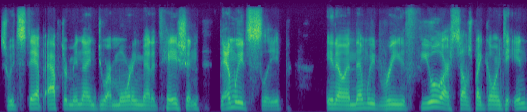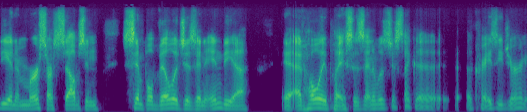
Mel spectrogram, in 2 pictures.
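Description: A man with a New York accent speaks at a fairly quick pace in a medium pitch, his intonation fairly even over a quiet background. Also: dry, close sound with no echo. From US, New York City. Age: 50s. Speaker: yoga teacher. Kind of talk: interview.

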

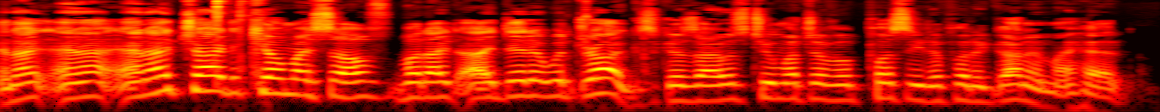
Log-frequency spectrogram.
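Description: At a very fast pace with hardly any pauses, a man with an American accent talks at high pitch with lively intonation. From Rochester, New York area (western New York). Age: 30s. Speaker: podcast host. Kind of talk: personal monologue. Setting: home recording in a closet. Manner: halting.

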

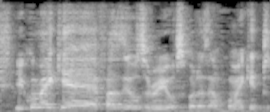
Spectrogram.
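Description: A man of medium pitch amid noticeable background noise and audible room echo. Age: 30s. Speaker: podcast host. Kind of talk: casual interview. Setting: studio.

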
